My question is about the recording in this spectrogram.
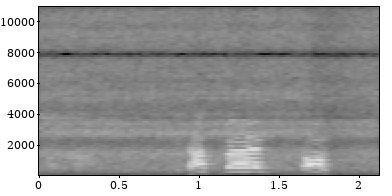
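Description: Raised voice speaking loudly in short bursts about a second in, over a steady outdoor hiss.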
